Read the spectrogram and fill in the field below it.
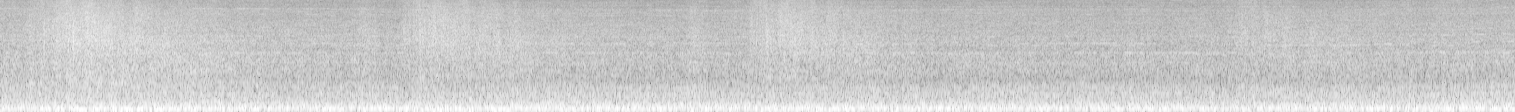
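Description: A spaceship engine rumbles deeply and steadily.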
